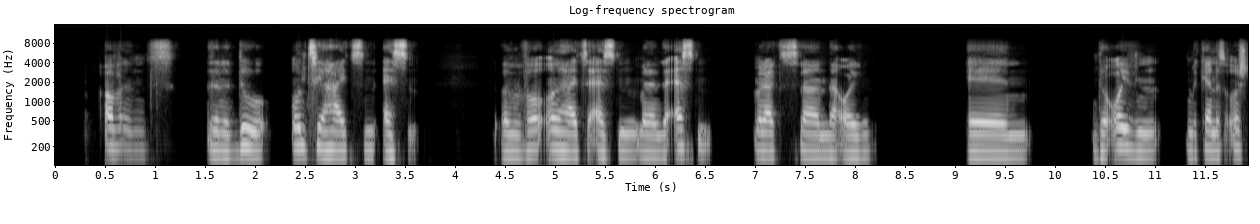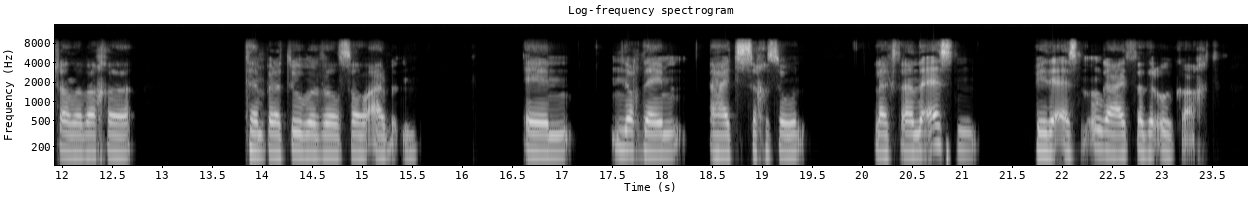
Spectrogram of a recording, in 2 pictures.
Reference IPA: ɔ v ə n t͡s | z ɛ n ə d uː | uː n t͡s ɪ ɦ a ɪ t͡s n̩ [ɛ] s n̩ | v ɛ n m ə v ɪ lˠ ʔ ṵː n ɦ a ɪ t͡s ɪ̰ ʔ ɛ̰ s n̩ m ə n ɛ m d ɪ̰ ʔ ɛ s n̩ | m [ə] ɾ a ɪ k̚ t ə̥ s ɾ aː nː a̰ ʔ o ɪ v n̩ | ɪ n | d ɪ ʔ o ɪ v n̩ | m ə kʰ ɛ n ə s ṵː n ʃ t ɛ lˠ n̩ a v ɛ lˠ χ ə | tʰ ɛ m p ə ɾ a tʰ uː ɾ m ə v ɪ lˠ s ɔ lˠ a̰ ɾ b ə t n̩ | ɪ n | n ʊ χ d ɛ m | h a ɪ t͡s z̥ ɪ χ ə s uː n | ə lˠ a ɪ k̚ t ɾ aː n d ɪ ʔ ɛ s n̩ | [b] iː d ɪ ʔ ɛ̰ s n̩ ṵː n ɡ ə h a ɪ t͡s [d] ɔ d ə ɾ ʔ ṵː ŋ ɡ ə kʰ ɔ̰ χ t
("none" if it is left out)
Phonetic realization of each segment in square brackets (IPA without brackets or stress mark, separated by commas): ɛ, ə, v, t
